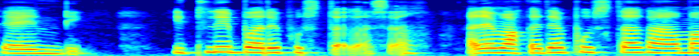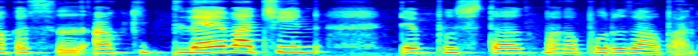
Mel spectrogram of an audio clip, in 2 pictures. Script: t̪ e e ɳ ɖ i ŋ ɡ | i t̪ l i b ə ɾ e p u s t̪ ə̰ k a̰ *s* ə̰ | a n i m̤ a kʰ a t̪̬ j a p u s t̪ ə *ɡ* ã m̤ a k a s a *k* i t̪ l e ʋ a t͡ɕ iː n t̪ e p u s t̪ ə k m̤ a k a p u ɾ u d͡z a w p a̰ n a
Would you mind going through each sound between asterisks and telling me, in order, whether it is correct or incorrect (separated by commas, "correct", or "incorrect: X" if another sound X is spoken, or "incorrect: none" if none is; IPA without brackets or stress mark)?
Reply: correct, incorrect: k, correct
